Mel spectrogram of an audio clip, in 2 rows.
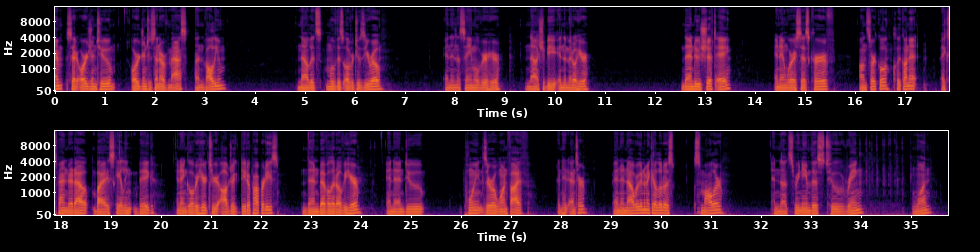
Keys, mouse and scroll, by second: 4.7 click, 8.0 click, 9.3 shift+middle click, 12.4 scroll down 1, 13.0 shift+a, 17.7 s, 20.1 middle click, 21.7 click, 24.1 click, 28.4 middle click, 30.0 s, 32.9 click, 33.0 click.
